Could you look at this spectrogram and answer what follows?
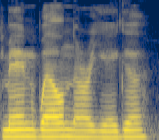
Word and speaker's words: Manuel Noriega: Alright, number 21 is Manuel Noriega. That's how Google said to pronounce it.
